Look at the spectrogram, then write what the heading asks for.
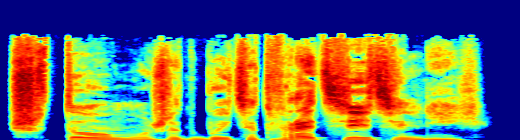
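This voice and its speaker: A woman voicing a powerful, menacing male captive in an audiobook, speaking slowly in a low voice with a sarcastic, threatening manner. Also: fairly bright tone, no room sound, clean studio sound. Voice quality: deep low voice.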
